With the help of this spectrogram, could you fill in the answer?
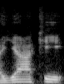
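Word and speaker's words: Yaqui: I think it the teachings of Don Juan, a Yaki Indian. A Q U I Yaki. I think that's how it's spelled.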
